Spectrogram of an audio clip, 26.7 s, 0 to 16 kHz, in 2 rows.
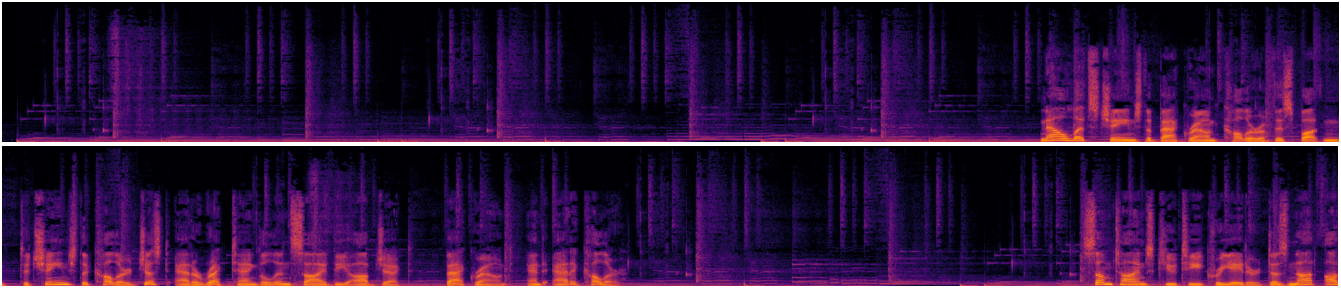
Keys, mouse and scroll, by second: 0.3 click, 1.1 Return, 1.5-6.3 typing, 3.7 Return, 8.7-10.0 drag, 10.0 Return, 12.8 shift+b, 13.1 a, 13.5 c, 13.8 k, 14.2 Return, 14.9-16.0 typing, 16.6 Return, 17.2-18.7 typing, 17.5 Return, 19.7 Return, 20.7 shift+`, 21.8 shift+3, 22.0 f, 23.0 click, 23.6 right click, 24.0-26.7 drag.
